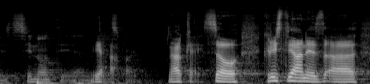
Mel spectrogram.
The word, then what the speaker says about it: Cinotti: ways yeah i mean it's italian uh yeah and therefore maybe it should be correct to pronounce it like chinotti but uh creation version is tinotti so all people usually say sinnotti okay so christian is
